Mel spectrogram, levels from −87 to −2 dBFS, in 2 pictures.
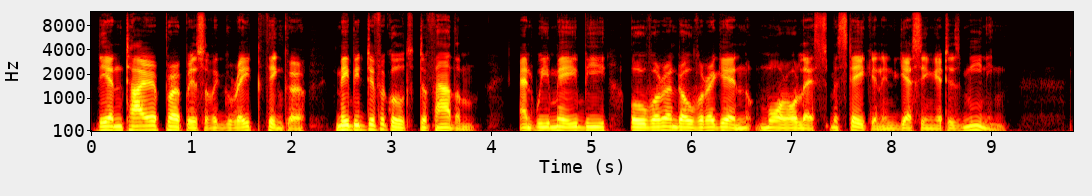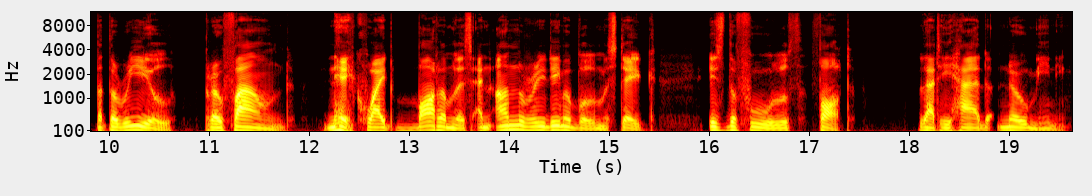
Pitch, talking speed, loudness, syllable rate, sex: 95 Hz, 145 wpm, -21 LUFS, 4.7 syllables/s, male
